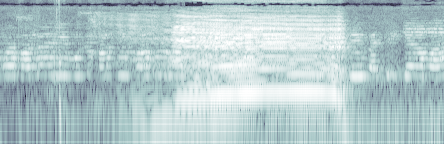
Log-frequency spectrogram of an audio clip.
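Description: One long, loud animal call lasting about two and a half seconds. It rises in pitch, holds, then drops sharply and cuts off.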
